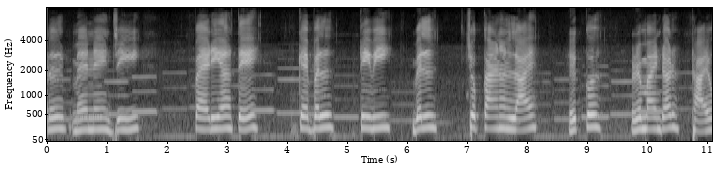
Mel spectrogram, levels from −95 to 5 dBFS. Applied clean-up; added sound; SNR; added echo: none; Wind instrument, woodwind instrument; 19 dB; none.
